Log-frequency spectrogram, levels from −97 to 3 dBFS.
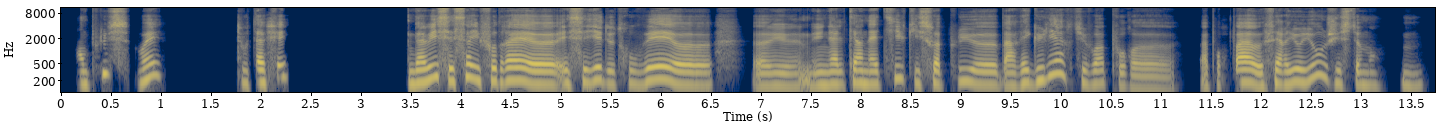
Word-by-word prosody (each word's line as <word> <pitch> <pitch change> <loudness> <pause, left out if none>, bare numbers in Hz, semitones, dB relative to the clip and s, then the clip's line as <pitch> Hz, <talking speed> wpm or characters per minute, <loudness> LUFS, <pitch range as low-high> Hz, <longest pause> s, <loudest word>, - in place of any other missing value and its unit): En 165 - -5
plus, 295 - +1
ouais. 250 +7 -1 0.7
Tout 175 - -10
à 185 -1 +4
fait. 235 +6 -2 1.2
Ben, 180 +2 +2
oui, 220 +4 +4
c'est 200 - +5
ça. 245 +6 +4
Il 220 - 0
faudrait, 200 -1 +4 0.2
heu, - - -1
essayer 185 +4 +2
de 170 -4 -5
trouver, 195 +6 +2
heu 155 -2 +1 0.4
heu, 150 -1 -3
une 160 +2 -3
alternative 165 +5 -1
qui 175 - -6
soit 170 +1 +2
plus, 190 +4 -6
heu, 165 -1 0
bah, 155 0 -1
régulière, 205 - -2
tu 180 - -6
vois, 170 +1 -4
pour, 150 -4 -11
heu 125 -2 -8 0.3
bah, - - -6
pour - - -15
pas, 185 -1 +4
heu, 150 - +1
faire 165 +2 -1
yoyo, 190 +10 -2
justement. 160 -4 -3 0.2
Mmh 160 - -13
mh. 150 - -19
175 Hz, 170 wpm, -21 LUFS, 160-200 Hz, 1.2 s, c'est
